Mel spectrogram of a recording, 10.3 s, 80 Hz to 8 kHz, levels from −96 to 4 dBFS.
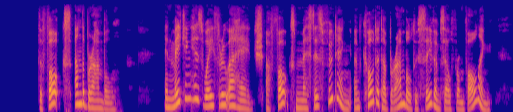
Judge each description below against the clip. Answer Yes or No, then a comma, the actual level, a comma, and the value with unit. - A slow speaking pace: No, average, 160 wpm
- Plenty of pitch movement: Yes, wide, 8.3 semitones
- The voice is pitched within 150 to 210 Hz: Yes, medium, 185 Hz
